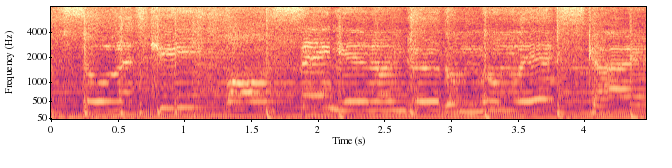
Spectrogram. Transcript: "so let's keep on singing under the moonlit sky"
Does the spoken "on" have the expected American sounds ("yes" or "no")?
no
